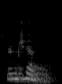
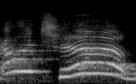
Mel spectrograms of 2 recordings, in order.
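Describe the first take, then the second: First: Much softer, offhand and casual; laid-back chill. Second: High, loud, drawn-out gushing; overexcited chill. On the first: A teacher showing the right way to say chill, softly and offhand. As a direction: toss it off like a cool kid. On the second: A teacher mocking the wrong way to say chill, overexcited. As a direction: gush it like an overeager kid. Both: Shown as a demonstration. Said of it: "No, it's".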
